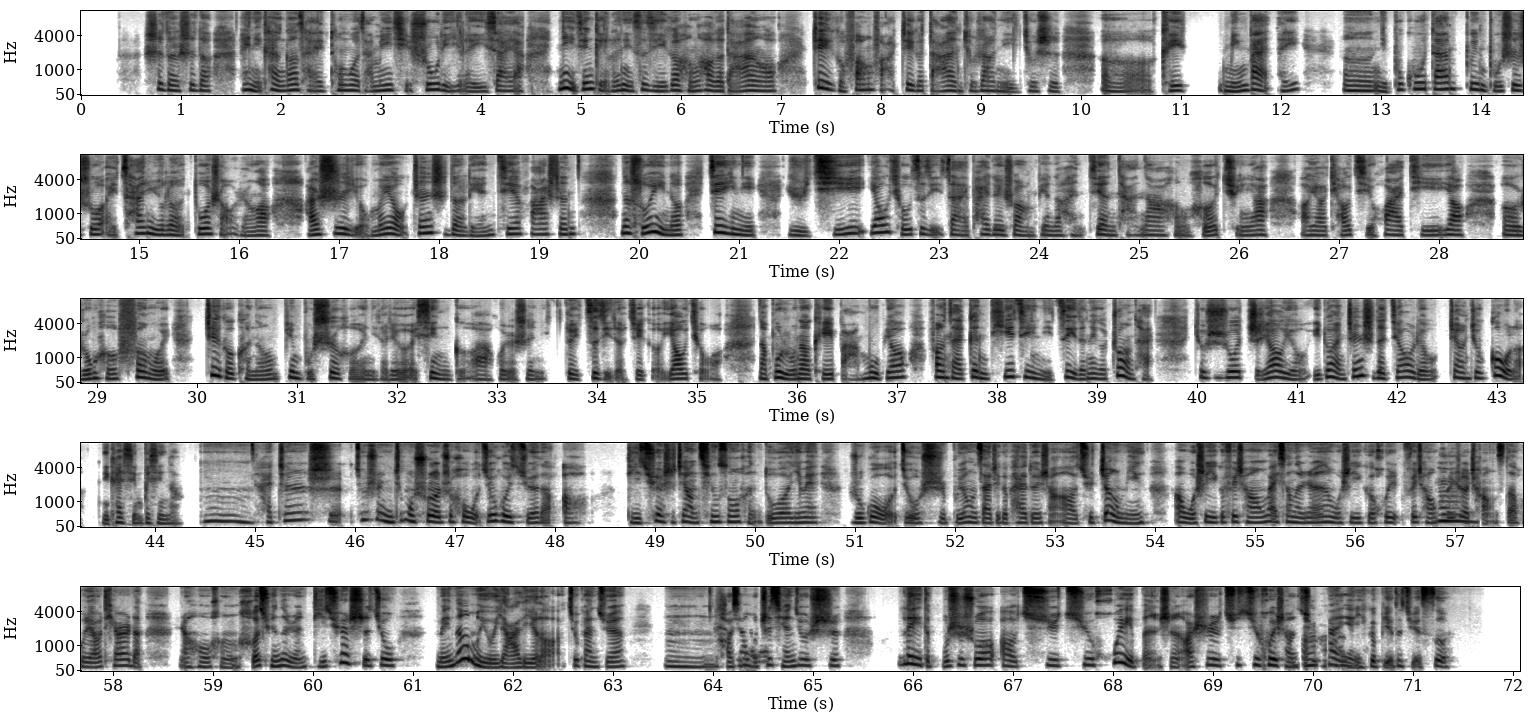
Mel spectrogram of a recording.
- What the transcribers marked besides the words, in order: other background noise
- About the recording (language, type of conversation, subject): Chinese, advice, 在派对上我常常感到孤单，该怎么办？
